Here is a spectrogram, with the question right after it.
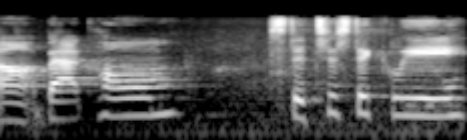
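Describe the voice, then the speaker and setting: Against noticeable background noise and audible room echo, a woman speaks. Her pace is very slow and her intonation is monotone and flat. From Navajo Nation, Four Corners area. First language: Navajo. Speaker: county commissioner. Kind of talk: conference presentation. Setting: conference session with audience.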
